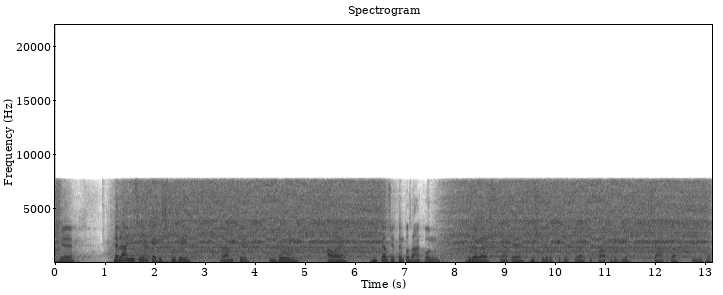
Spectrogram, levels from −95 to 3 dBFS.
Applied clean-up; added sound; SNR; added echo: none; Domestic sounds, home sounds; 1 dB; none.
